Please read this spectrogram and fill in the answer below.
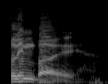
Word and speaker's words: Flimbo: it is so is it limbo or fimbo fimbo yeah F I mean f l i m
